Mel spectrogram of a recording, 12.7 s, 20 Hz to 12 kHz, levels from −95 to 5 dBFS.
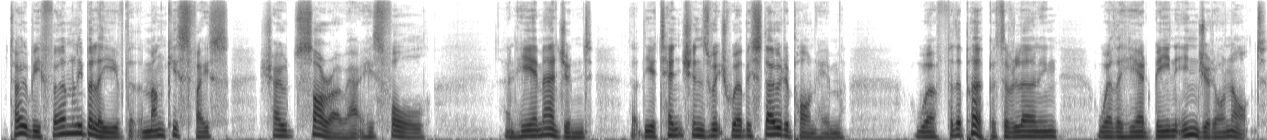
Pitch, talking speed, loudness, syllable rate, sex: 120 Hz, 170 wpm, -17 LUFS, 5.9 syllables/s, male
